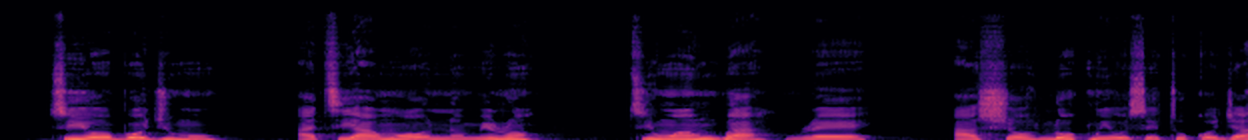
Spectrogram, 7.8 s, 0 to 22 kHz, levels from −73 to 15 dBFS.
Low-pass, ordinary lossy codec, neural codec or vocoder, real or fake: 19.8 kHz; none; none; real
